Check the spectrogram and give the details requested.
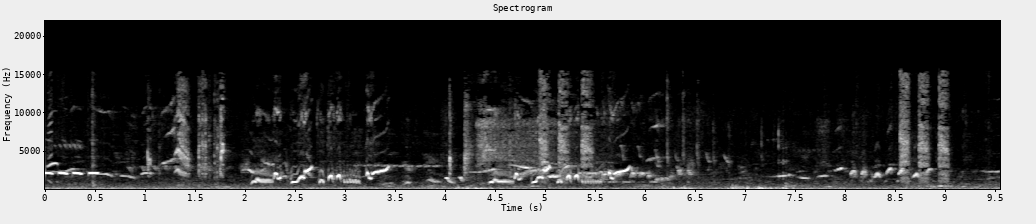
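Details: White-rumped shama male courting a female: scattered harsh squawks and clicks alternate with short whistled slurs and chattering bursts, delivered in irregular fast phrases.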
